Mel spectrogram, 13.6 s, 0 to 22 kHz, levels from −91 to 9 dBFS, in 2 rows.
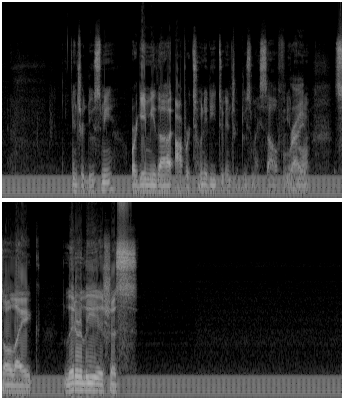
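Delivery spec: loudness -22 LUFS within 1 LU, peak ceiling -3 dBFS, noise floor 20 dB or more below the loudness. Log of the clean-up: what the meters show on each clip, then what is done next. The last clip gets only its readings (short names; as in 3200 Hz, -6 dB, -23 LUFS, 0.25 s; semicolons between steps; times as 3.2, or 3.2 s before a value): clipped 0.3%; flat tops at -21.0 dBFS; hum 60 Hz; harmonics up to 300 Hz; hum level -42 dBFS; loudness -31.0 LUFS; peak -21.0 dBFS; loudness target -22.0 LUFS
-> clip repair -21 dBFS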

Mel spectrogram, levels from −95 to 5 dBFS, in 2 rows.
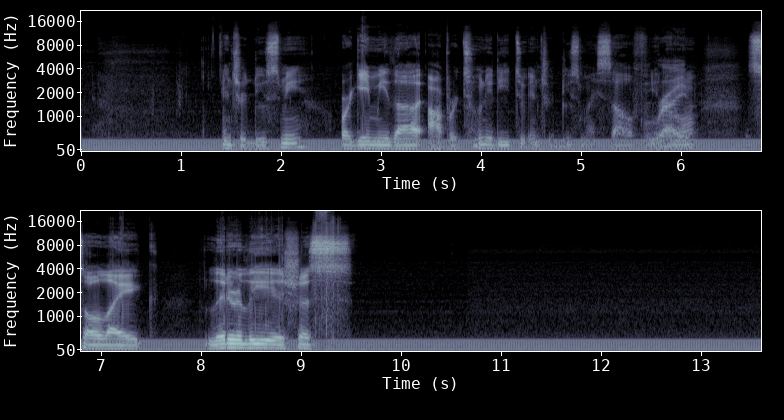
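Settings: clipped 0.0%; hum 60 Hz; harmonics up to 300 Hz; hum level -42 dBFS
-> de-hum 60 Hz, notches 5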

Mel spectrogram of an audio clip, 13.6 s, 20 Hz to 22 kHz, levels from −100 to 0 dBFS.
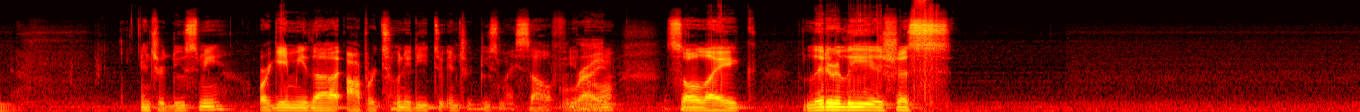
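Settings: hum none; loudness -30.0 LUFS; peak -12.0 dBFS; loudness target -22.0 LUFS
-> gain +8 dB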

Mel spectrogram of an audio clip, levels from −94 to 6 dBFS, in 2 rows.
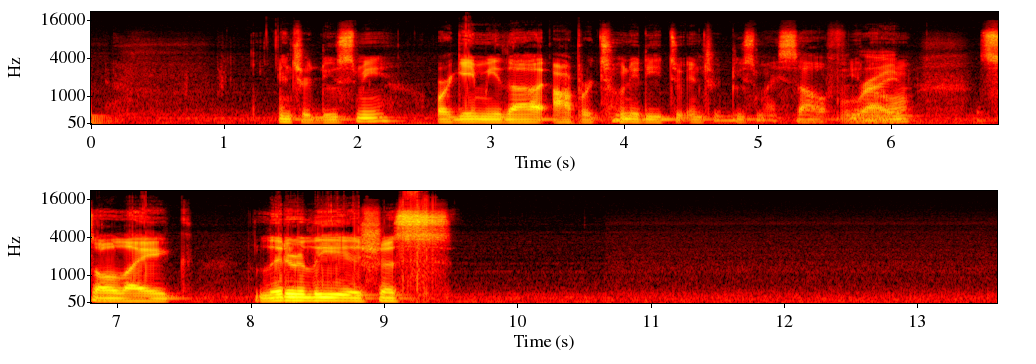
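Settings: loudness -22.0 LUFS; peak -4.0 dBFS; noise floor -56 dBFS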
